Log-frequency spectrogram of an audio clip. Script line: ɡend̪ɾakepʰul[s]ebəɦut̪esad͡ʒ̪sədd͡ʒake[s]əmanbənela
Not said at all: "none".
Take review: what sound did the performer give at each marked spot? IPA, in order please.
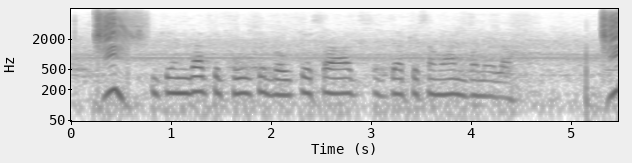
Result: s, s

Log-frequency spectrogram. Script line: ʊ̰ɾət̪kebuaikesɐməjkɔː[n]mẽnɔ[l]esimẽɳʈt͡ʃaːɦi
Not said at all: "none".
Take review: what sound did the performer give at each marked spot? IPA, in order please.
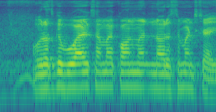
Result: n, ɾ

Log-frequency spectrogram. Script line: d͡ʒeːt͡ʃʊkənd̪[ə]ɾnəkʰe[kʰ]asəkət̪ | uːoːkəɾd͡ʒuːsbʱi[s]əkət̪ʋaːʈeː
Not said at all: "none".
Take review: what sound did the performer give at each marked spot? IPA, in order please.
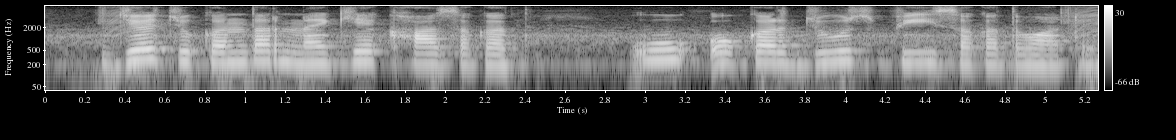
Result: ə, kʰ, s

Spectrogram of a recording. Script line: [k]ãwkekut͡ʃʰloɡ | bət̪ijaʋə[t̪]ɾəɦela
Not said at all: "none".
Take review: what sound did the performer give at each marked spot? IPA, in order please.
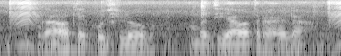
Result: ɡ, t̪

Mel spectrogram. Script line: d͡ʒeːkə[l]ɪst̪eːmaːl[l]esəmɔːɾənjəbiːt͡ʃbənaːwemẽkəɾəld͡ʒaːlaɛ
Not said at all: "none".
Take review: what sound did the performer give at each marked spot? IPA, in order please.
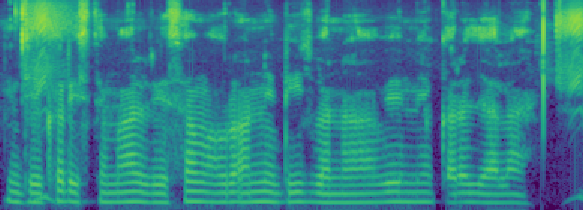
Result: ɾ, ɾ

